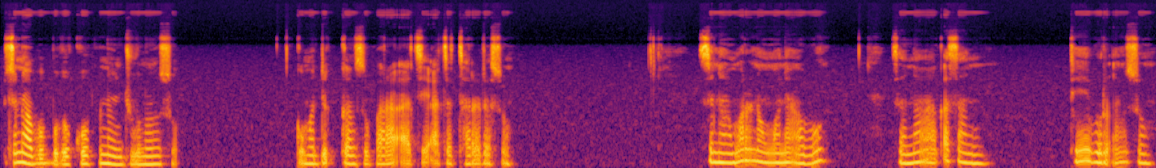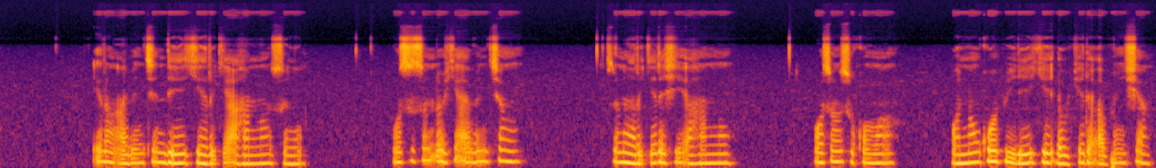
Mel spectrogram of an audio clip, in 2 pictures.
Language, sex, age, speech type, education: Hausa, female, 15-29, spontaneous, primary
